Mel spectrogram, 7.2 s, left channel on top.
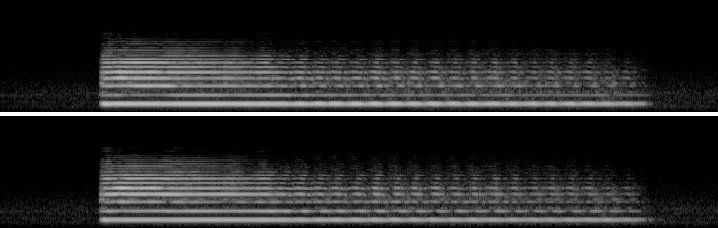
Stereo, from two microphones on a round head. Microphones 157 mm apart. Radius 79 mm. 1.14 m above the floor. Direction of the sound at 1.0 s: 80° right.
